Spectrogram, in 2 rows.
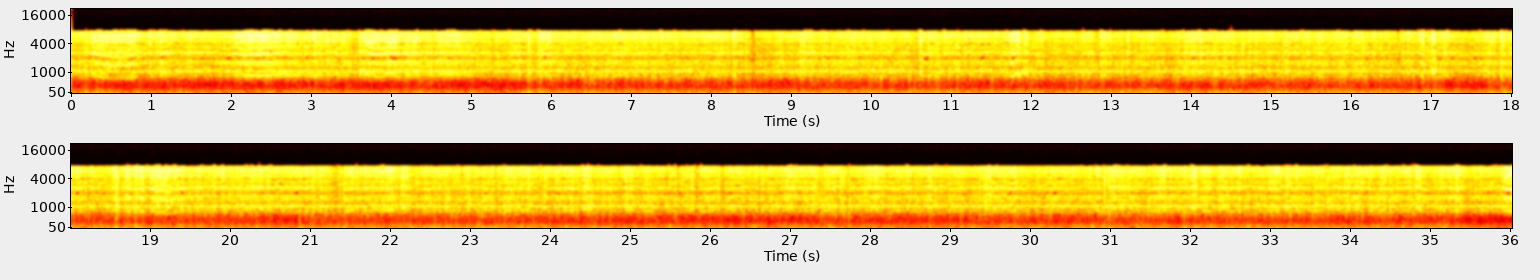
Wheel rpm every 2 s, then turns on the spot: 230, 230, 230, 230, 230, 230, 230, 230, 240, 230, 230, 230, 230, 230, 230, 230, 230, 230.
none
